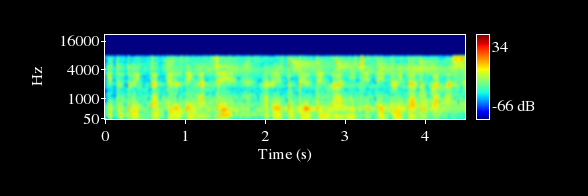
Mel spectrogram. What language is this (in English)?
Naga Pidgin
